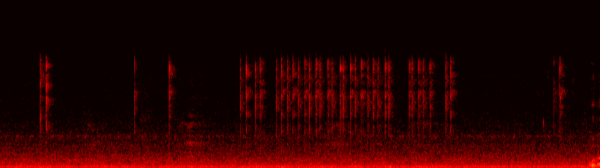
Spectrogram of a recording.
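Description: Faint clicks from a computer mouse and keyboard: a few separate clicks, then a quick run of clicks lasting about three seconds, over a low steady hum.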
